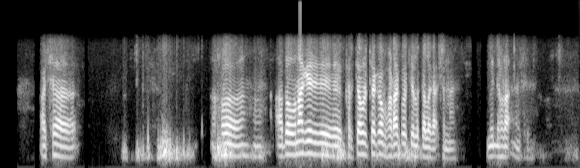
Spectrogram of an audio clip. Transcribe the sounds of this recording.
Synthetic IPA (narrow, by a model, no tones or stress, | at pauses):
atːt͡ʃʰa | ɦɔ̃ | ad̪ɔːnaɡɛkʰəɾt͡ʃapɾət͡ʃakɔbʱaɽakɔt͡ʃɛlakalaɡa̰ʔkʰana | mit̪̚ˀɦɔɽaʔnasɛ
